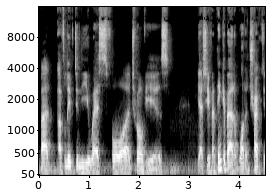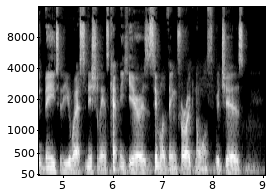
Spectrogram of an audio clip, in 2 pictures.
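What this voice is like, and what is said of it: Australian accent. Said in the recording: “I'm Australian, right? As some of your listeners may be able to tell from my accent”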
